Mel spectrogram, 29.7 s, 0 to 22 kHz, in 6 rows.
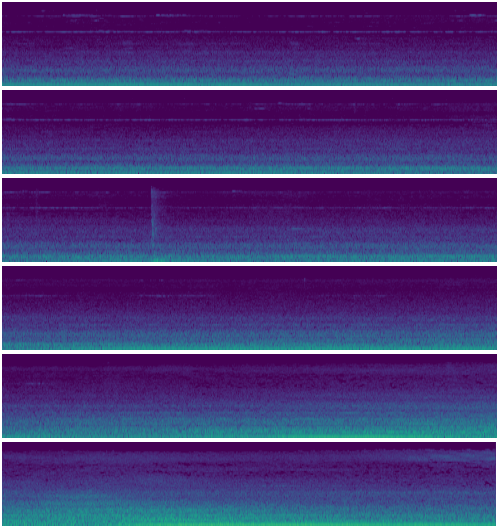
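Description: Adtranz class 220 diesel locomotive hauling a freight train of empty ballast hopper wagons, approaching with a steady low rumble and a faint steady tone. It grows louder over the last third and passes close by near the end, with the wagons starting to roll past. A single sharp click is heard about a third of the way in.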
